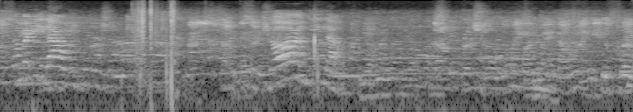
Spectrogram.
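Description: Women talk nearby in a room.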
